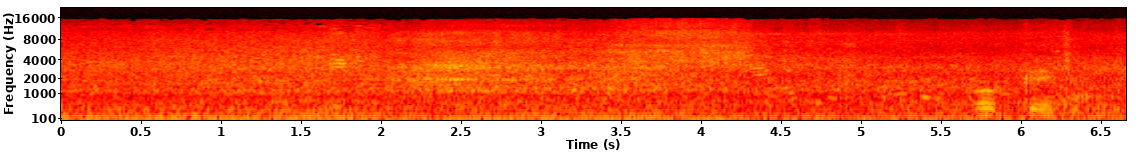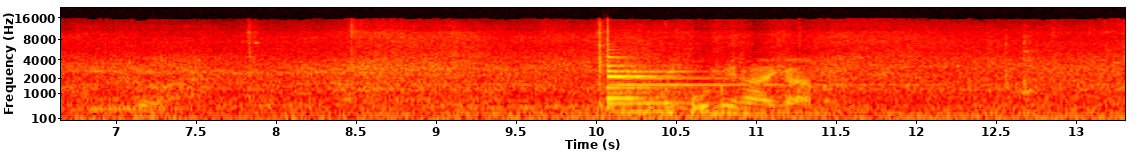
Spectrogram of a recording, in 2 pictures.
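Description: Wind rushes past a moving motorbike.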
